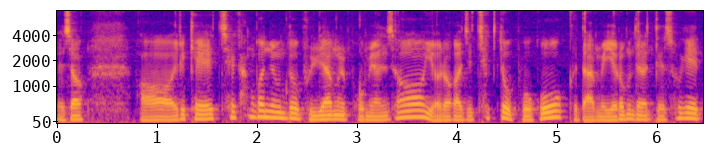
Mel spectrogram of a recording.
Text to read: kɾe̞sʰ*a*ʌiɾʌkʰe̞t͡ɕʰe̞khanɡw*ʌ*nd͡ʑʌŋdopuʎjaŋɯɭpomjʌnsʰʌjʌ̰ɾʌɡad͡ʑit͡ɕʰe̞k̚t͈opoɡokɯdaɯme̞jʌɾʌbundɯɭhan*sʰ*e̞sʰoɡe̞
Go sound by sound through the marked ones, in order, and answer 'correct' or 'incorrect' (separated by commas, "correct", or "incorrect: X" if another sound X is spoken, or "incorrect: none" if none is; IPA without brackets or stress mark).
incorrect: ʌ, correct, incorrect: tʰ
